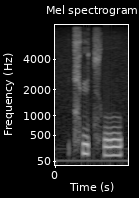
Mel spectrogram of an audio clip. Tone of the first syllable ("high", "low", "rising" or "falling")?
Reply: falling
